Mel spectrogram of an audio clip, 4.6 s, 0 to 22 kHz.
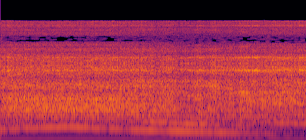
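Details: Worn but working 60 W, 240 V brushed mixer motor, running with empty cup pushing its switch: steady motor whine wandering slightly in pitch with brush hiss, no grinding or knocking; normal running, sounds a little used.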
